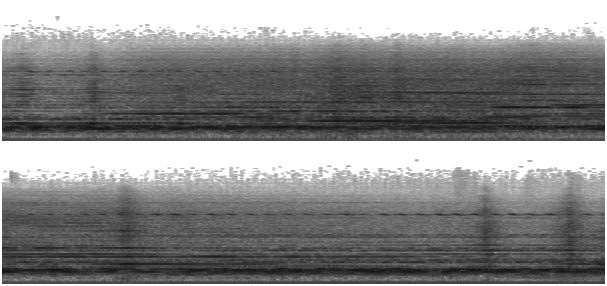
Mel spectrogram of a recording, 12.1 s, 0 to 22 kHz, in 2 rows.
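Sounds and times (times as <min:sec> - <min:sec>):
electronic ambient drone music: 0:00.0 - 0:12.0.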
